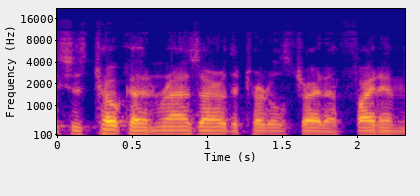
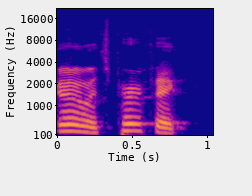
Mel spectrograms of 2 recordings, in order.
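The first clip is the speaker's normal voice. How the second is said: delighted turtles; 11 semitones higher than usual. Retold or imitated. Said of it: "And they're like".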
